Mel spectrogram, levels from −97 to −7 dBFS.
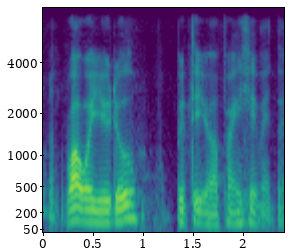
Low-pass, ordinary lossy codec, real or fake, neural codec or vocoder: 7.2 kHz; none; fake; codec, 24 kHz, 0.9 kbps, WavTokenizer, small release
